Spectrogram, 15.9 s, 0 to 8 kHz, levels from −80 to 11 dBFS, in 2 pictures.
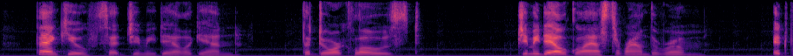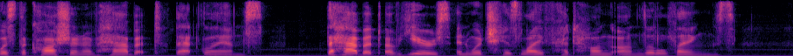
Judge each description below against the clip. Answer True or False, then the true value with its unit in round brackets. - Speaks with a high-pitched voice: False (155 Hz)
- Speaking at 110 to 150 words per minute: True (135 wpm)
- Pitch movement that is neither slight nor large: False (2.1 semitones)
